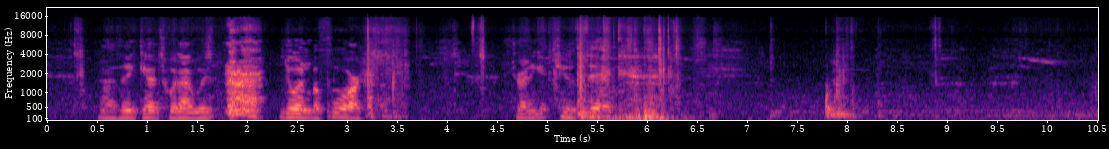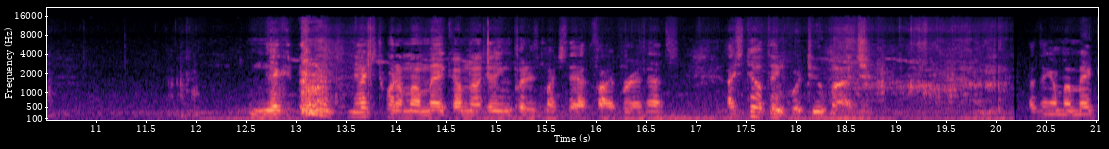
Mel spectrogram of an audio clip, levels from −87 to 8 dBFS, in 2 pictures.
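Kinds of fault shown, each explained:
Noise suppressor applied to music or sounds: Present throughout the clip. A suppressor tuned for speech stays engaged and keeps judging sustained, steady content as background noise, so it pulls the gain down on it while letting sharper onsets pass. The result is a level that keeps swinging by roughly 10 dB as the processor changes its mind, which gives the sound an audible pumping, fluttering quality and a thinned-out body.
Sound cut by the noise suppressor: Heard at 0.00–0.52 s, 3.64–4.66 s, 6.76–7.79 s, 8.15–9.81 s, 10.08–11.99 s and 20.11–20.34 s. In these stretches the suppressor treats the sound itself as noise and attenuates it harder than the surrounding material, with the deepest dips reaching about 7 dB. Held and decaying portions sink and their tails are truncated, while abrupt parts survive more intact.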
